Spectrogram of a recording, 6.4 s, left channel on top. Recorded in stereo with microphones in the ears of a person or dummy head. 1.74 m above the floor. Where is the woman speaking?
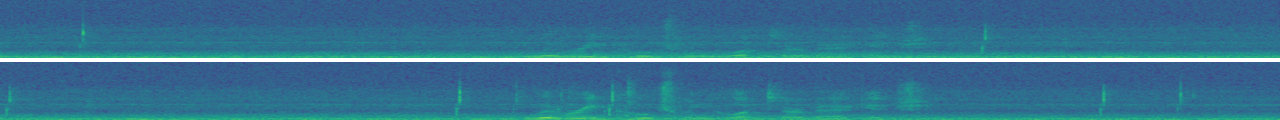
40° right (ahead or behind), 0.6 m; by 4.7 s 80° right, 2.5 m.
